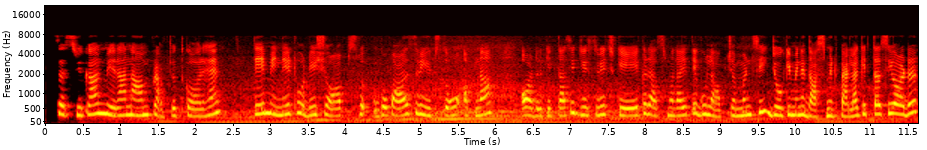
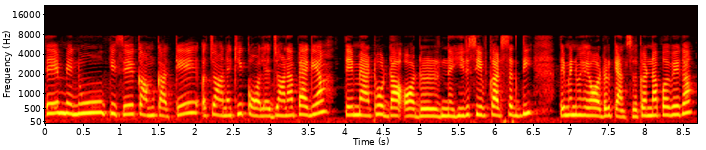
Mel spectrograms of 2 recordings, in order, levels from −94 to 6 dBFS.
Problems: none marked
